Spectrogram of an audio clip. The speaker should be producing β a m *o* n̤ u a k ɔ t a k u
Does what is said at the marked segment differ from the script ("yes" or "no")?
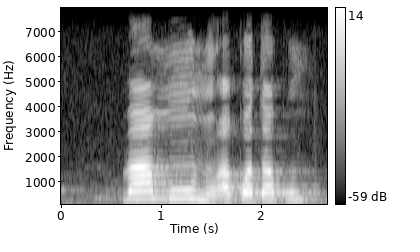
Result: yes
